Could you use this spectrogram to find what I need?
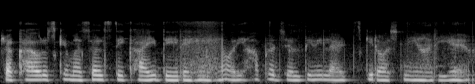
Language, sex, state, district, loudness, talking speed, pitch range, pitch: Hindi, female, Chhattisgarh, Raigarh, -20 LUFS, 225 wpm, 200-215 Hz, 205 Hz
